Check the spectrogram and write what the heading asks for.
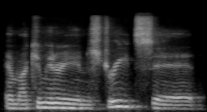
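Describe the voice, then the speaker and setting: A higher-voiced man from South Florida, USA, speaks fairly quickly while answering audience questions as an invited panelist at a church worship center. Unscripted and earnest, he explains his points and often finishes them with a questioning "right?"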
